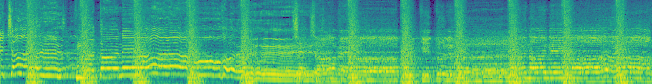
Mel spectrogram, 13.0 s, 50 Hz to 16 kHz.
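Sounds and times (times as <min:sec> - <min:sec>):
voices chanting a lament: 0:00.0 - 0:13.0
slow steady beat: 0:02.7 - 0:03.1, 0:03.8 - 0:04.2, 0:04.8 - 0:13.0.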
